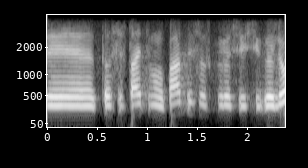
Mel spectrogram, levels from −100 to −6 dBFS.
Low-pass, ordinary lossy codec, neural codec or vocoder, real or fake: 3.6 kHz; AAC, 24 kbps; none; real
